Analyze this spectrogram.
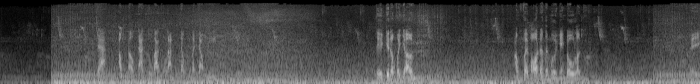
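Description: Young men talk excitedly, close by.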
